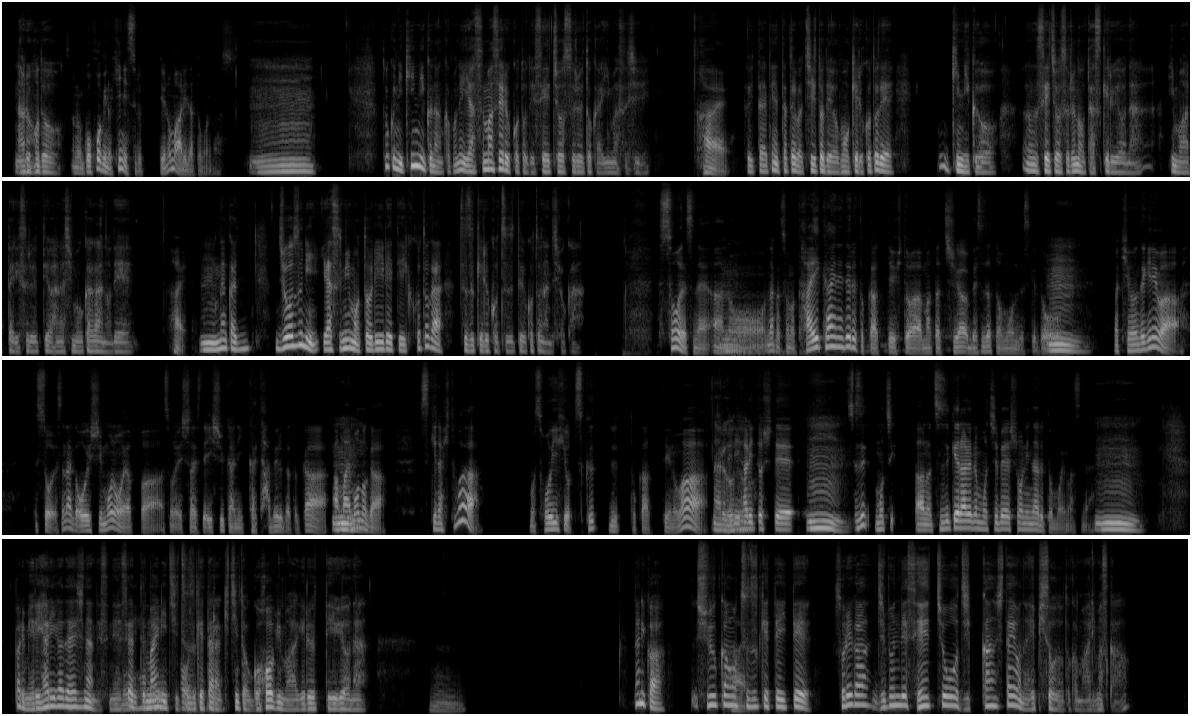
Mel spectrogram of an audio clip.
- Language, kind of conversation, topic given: Japanese, podcast, 自分を成長させる日々の習慣って何ですか？
- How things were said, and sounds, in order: in English: "チートデー"; other background noise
